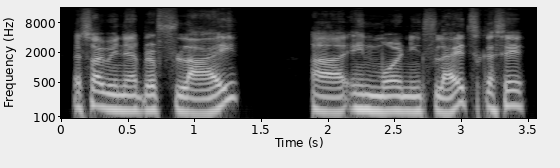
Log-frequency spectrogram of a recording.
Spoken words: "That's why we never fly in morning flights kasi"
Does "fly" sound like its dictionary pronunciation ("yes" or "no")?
yes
